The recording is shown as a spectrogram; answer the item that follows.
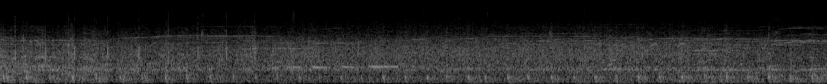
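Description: Football stadium crowd noise: a mass of fans applauding and calling out, holding a steady level.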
